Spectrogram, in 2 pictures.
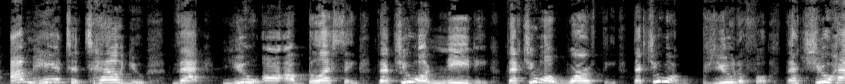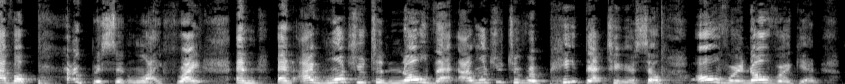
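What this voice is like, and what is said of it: Loud, passionate speaking. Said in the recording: “My voice is getting loud because the passion that is coming through me right now is unbelievable”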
